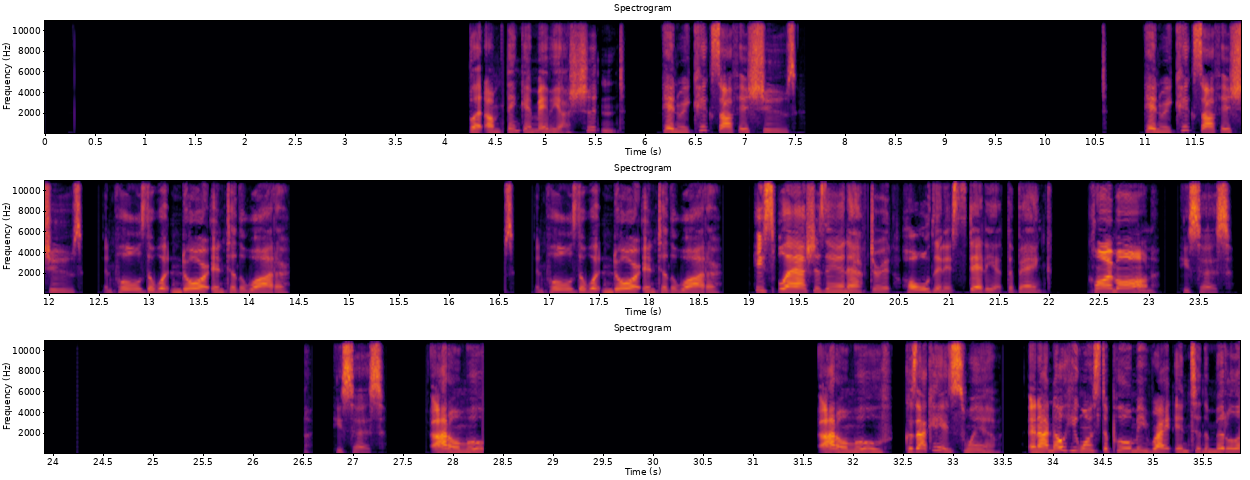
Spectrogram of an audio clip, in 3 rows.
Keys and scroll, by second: 0.2 space, 0.7 s, 3.0 BackSpace, 3.6 space, 5.6 r, 8.3 s, 10.5 space, 11.9-14.7 typing, 16.4 space, 16.8 r, 19.4 a, 24.2 space, 24.9 s, 26.4 space, 26.8 r, 28.2 space, 29.5 BackSpace, 31.3 space, 33.4 a.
